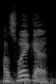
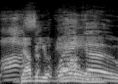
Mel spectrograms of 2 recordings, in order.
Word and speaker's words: Oswego: Oswego. Hey, he did it. He reverted. That's nailed it. That's an O-Z-W. Oswego. No, Oswego.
